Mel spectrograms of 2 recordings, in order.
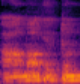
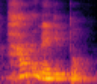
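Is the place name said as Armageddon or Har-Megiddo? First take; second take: Armageddon; Har-Megiddo. First: The name is said as Armageddon. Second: The name is said as Har-Megiddo. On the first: The speaker calls it wrong. "우리가 아마겟돈이라고 그러지만 전혀 근거 없는 발음" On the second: The speaker calls it right. "하르메기또라고 하는 게 뭐냐?"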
